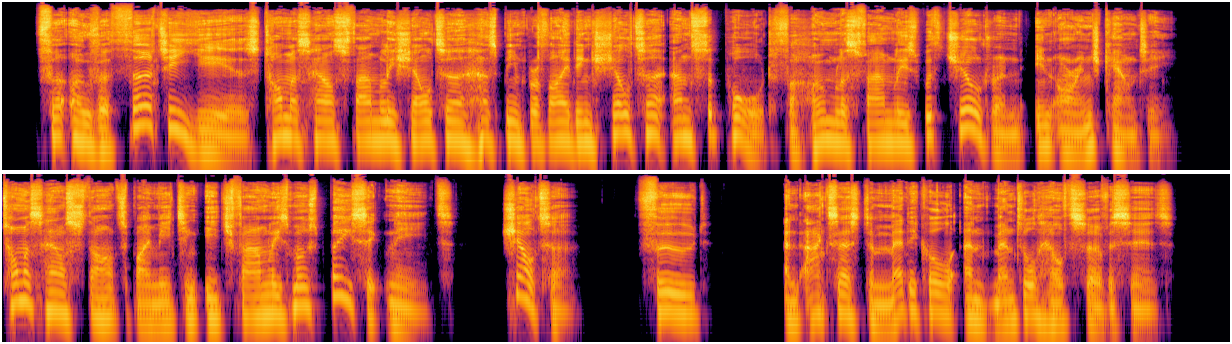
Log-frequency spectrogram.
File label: vo non profit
